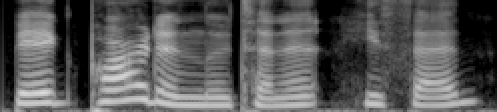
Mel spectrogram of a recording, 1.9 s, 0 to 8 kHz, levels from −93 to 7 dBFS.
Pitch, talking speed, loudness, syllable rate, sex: 245 Hz, 160 wpm, -18 LUFS, 4.9 syllables/s, female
